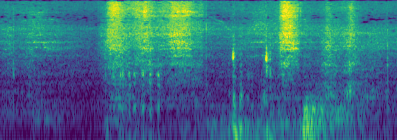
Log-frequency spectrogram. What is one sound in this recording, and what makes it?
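Water sprays and drums against a car's windscreen.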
